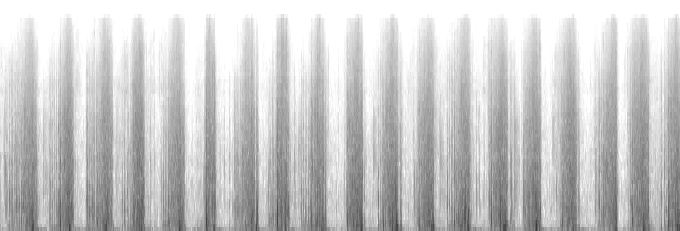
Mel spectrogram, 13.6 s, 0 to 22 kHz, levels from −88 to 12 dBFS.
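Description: At 4.29 s and again at 12.33 s, compressed frames are skipped. The sound jumps ahead by about one 20 ms frame, then by roughly 150 ms.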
